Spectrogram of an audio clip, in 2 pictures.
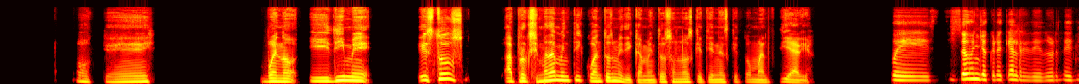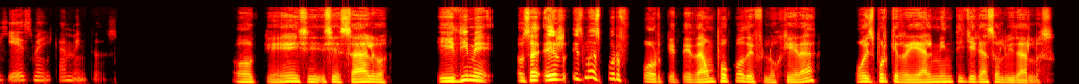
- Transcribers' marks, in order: other background noise
- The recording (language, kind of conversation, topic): Spanish, advice, ¿Por qué a veces olvidas o no eres constante al tomar tus medicamentos o suplementos?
